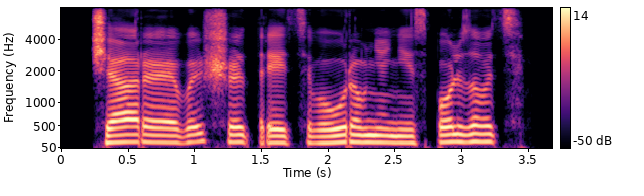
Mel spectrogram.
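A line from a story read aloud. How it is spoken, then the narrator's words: Bored tone. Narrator (Russian): скучающим тоном начал Морен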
